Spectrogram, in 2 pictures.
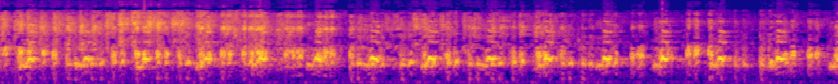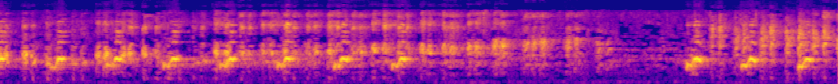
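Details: White-breasted waterhen call used to lure birds into traps: a long, regular series of grating notes with whistled tips, about two per second, briefly fading near the end before a few loud notes return.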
